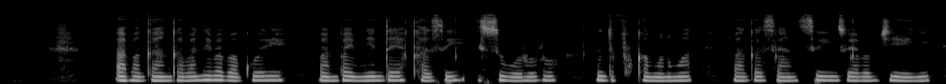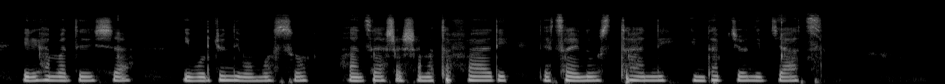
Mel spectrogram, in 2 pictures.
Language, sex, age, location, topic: Kinyarwanda, female, 25-35, Kigali, health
